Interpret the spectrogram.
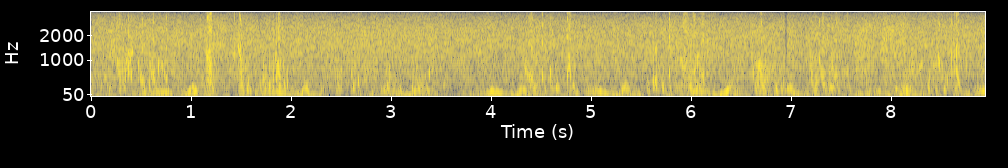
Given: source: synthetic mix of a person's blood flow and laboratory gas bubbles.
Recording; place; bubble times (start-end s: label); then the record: Doppler ultrasound of blood flow; precordium
0.00-0.02 s: bubbles
0.08-0.81 s: bubbles
1.06-1.28 s: bubbles
1.40-2.00 s: bubbles
2.28-2.38 s: bubbles
2.42-2.71 s: bubbles
2.91-3.12 s: bubbles
3.17-3.45 s: bubbles
3.50-3.56 s: bubbles
4.31-4.87 s: bubbles
5.54-6.20 s: bubbles
6.58-7.04 s: bubbles
7.15-7.62 s: bubbles
8.01-8.79 s: bubbles
From the record:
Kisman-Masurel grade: 343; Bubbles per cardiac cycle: rolling drumbeat, 9 or more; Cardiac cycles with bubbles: 100%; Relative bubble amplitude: loud (0.450 to 0.775); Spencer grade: 3 (all of the cardiac periods contain showers or single bubble signals, but not dominating or overriding the cardiac motion signals); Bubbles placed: only in the low amplitude regions of the cardiac cycle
